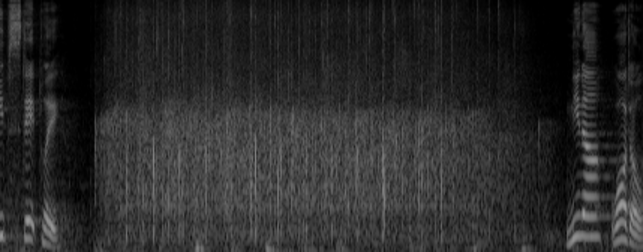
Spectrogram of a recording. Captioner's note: applause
